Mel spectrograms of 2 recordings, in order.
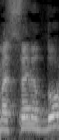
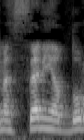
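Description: First: The final ya sound is dropped before the next word. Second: The final ya sound is pronounced with an 'a' vowel. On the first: "حمزة لما يسكنها يحذفها للتخلص من التقاء السكنين" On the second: "بقيت القراء يفتحوها"

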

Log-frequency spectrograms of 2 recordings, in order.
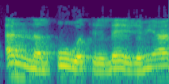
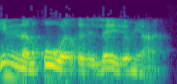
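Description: First: The first word begins with an 'a' vowel. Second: The first word begins with an 'i' vowel. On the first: "والباقون" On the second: "بكسر الهمزة"

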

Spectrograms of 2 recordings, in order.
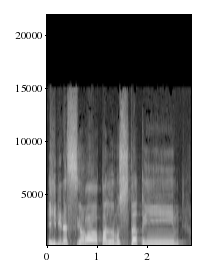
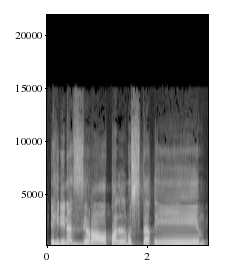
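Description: First: Sirat begins with a light, plain s sound. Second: Sirat begins with a voiced z sound. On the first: "Ada yang pakai sin" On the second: "Ada yang gak bisa sin, gak bisa sod"

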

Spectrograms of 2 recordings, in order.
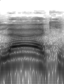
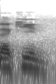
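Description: First: The first vowel is held long. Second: The first vowel is cut short. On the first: The speaker calls it right. "Tu dis lakin" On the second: The speaker calls it wrong. "tu ne dis pas lakin"

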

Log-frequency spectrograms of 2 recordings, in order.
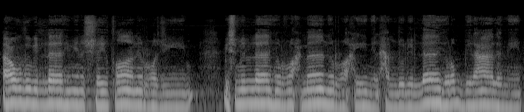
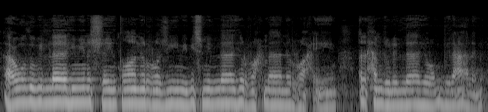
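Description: First: Pause after the first phrase; the rest joined. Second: First two phrases joined; pause after the second. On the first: "وتقف على التعوذ وتصل بسم الله" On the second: "وتصل بسم الله بالتعوذ وتقف"

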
